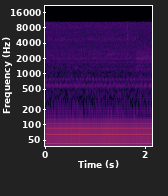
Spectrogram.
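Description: Steady low electrical mains hum with a faint hiss behind it, the background noise of the recording setup.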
